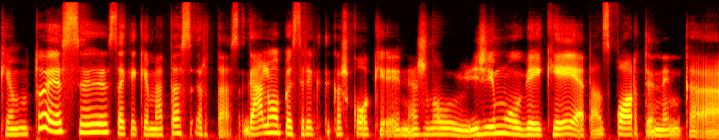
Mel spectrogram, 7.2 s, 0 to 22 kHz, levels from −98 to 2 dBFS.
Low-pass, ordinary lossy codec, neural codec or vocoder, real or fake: 19.8 kHz; Opus, 64 kbps; autoencoder, 48 kHz, 32 numbers a frame, DAC-VAE, trained on Japanese speech; fake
